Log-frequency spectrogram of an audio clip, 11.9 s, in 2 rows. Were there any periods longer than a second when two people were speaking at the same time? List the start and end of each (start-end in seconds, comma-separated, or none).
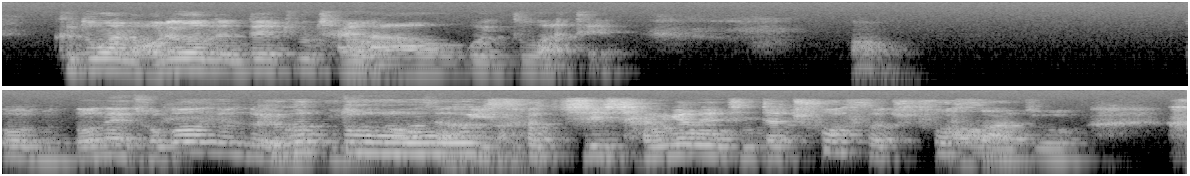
7.2-8.5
